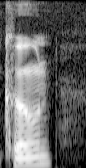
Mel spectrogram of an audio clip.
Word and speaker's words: Kuhn: Keegan Kuhn. And yes, it's pronounced like that,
